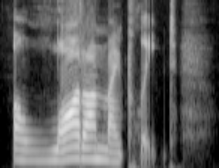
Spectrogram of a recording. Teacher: a lot on my plate gets linked together in fast speech, sounding like a lot on my plate, almost like one long word. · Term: Linking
